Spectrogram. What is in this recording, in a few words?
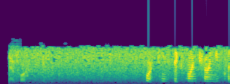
Highway Patrol, Phoenix Metro West Area, scanner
